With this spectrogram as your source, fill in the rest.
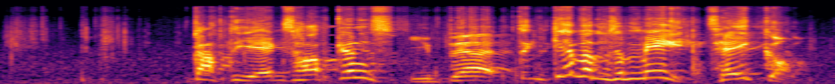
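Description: A young man speaks loudly and with attitude.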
